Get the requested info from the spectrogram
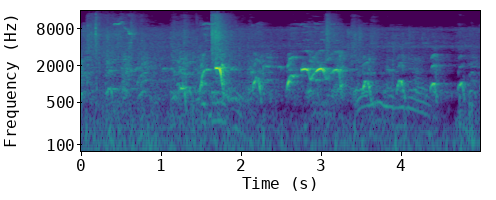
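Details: Village dogs barking during a traditional wild boar hunt with dogs and spears: short yelping barks and whines from several dogs, with some rising and falling yips, mixed with rustling.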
